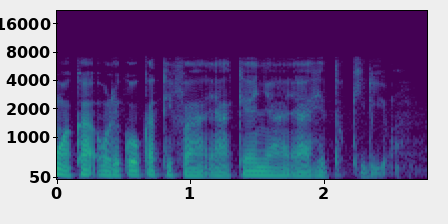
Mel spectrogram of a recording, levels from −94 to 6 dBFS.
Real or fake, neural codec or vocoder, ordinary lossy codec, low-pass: real; none; none; 7.2 kHz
